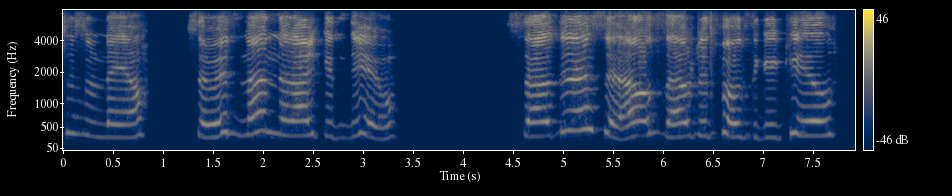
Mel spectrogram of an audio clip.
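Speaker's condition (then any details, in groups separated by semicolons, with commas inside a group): Cerebral palsy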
